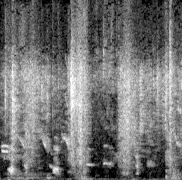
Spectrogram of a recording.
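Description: Native chickens cluck in short bursts, several close birds calling over a faint background hum, with no talking.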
